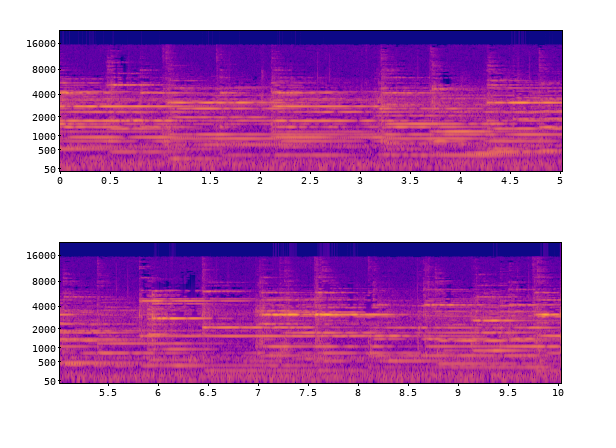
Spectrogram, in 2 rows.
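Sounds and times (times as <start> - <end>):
handbell choir playing: 0.0 - 10.0.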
